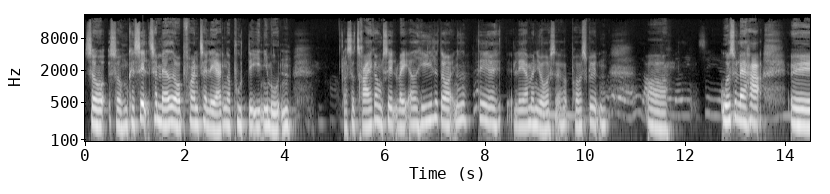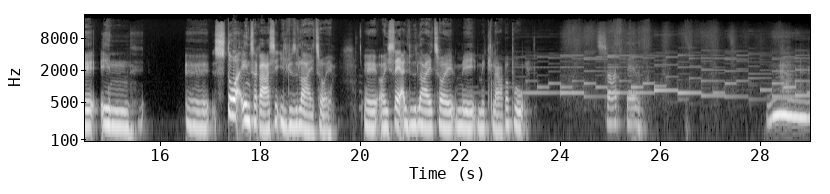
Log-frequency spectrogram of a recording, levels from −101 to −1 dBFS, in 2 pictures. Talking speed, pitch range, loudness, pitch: 110 wpm, 175-220 Hz, -18 LUFS, 190 Hz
